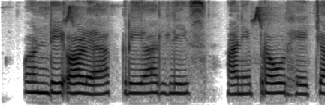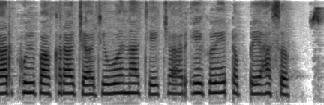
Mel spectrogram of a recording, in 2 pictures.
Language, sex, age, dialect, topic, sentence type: Marathi, female, 25-30, Southern Konkan, agriculture, statement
